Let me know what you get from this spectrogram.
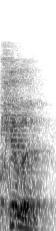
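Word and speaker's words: Killeagh: It's called Killer. Yeah, the thought has crossed my mind. But no, it's spelled K-I-L-L-E-A-G-H. And it's amazing, right?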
